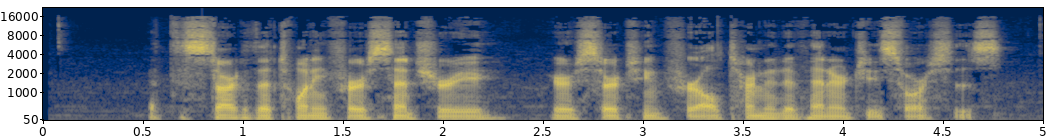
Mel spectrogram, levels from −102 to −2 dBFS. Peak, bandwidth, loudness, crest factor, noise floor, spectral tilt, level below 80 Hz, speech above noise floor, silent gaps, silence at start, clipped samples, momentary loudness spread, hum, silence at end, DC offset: 0 dBFS; 16 kHz; -18 LUFS; 20 dB; -55 dBFS; -3 dB/octave; -38 dBFS; 36 dB; none; 0.55 s; under 0.1%; 9 LU; none; 0.2 s; under 0.1%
